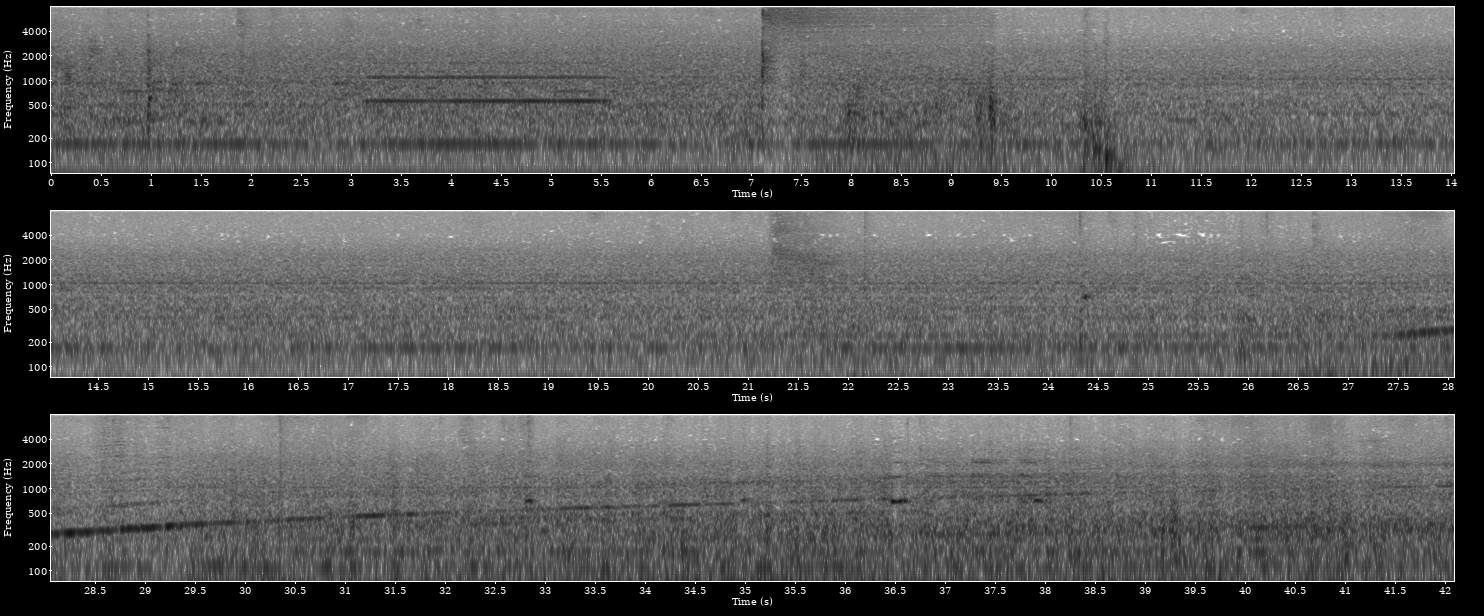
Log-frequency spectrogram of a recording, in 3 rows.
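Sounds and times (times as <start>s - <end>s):
Keihan Electric Railway 5000 series semi express train running: 0.0s - 42.0s
short tone: 3.1s - 5.6s.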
